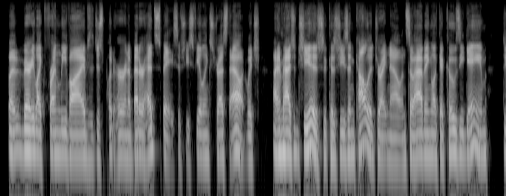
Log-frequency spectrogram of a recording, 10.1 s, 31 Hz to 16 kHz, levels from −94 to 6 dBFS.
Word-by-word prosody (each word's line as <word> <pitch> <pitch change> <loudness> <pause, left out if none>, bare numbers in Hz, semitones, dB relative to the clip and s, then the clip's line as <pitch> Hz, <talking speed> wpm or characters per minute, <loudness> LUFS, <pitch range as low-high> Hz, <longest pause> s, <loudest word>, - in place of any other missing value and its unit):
But 125 -1 +2
very, 130 0 +4
like, 120 -3 0
friendly 120 -1 -2
vibes 110 -1 +3
that 105 -1 -17
just 110 -2 -3
put - - -9
her 110 +2 -3
in 110 - -2
a - - -5
better 115 +2 +2
head 130 +6 0
space 115 -10 -3
if - - -17
she's - - -8
feeling 110 -1 -6
stressed 115 +2 -3
out, - - +3
which - - -7 0.2
I 120 - +4
imagine 125 0 +5
she 130 +4 +4
is 130 -7 +1
'cause 110 -2 -5
she's 115 0 -3
in 115 0 -4
college 125 -9 0
right 105 -2 -2
now, 100 -1 -2
and 100 +1 -9
so 110 0 -1
having, 115 +1 +4
like, 115 -1 -5
a 110 - -1
cozy 120 0 -4
game 120 0 +1 0.3
to 125 - -4
115 Hz, 225 wpm, -24 LUFS, 110-125 Hz, 0.3 s, imagine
